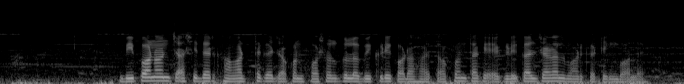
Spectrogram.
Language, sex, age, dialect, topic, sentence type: Bengali, male, 18-24, Standard Colloquial, agriculture, statement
